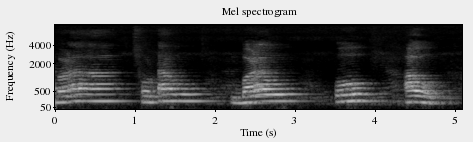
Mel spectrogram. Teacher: पश्च स्वर में हमारी जीभ एकदम पीछे की तरफ लगती है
